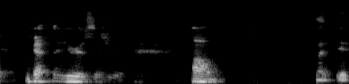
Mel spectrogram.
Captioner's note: laughing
